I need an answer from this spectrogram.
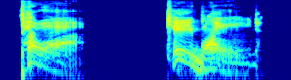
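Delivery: rough, creaky, strangled throaty voice. Imitating a game character's line: voice stuck in his throat. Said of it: "it sounds like it's stuck in his throat".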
